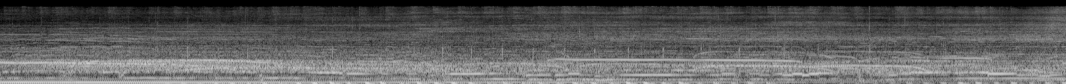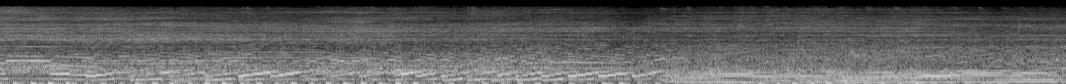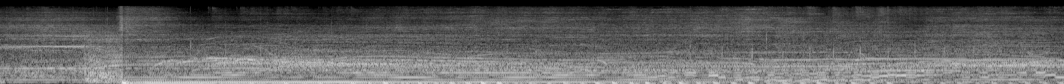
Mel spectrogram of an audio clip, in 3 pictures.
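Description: Rock band playing live in a stadium: distorted electric guitar riffing over bass and drums. About two-thirds of the way through, the bass drops out briefly, then the full band comes back in together on a hit.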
